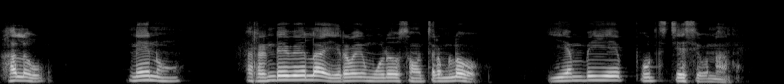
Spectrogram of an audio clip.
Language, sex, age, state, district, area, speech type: Telugu, male, 30-45, Andhra Pradesh, Kadapa, rural, spontaneous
